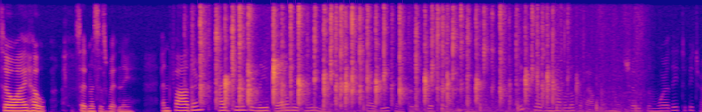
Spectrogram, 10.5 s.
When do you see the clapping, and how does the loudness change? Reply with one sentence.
The clapping can be heard from 2.8 to 8.8 s, getting quieter.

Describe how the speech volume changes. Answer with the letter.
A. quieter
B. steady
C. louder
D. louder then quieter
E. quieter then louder
A.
